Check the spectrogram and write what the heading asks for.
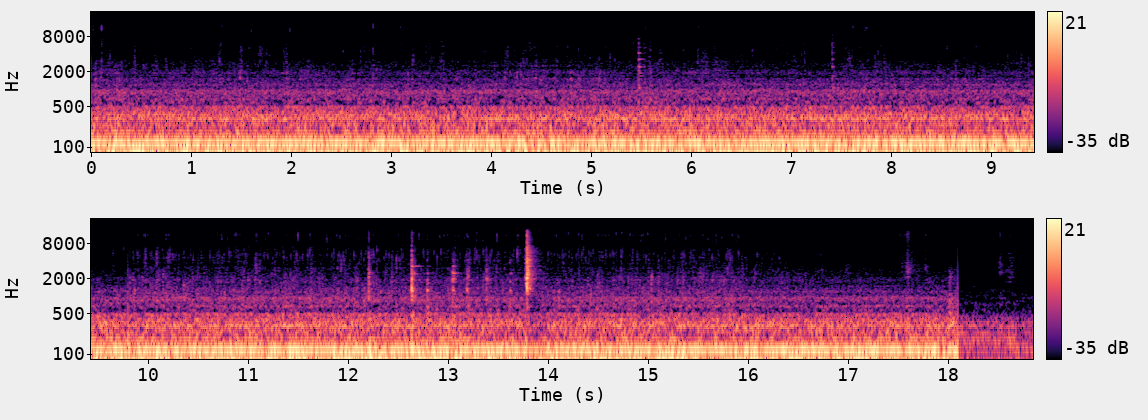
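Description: Steady low hum with a faint hissing haze above it, cutting off suddenly near the end; a few light clicks come a few seconds before it stops.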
